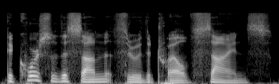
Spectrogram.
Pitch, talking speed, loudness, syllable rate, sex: 115 Hz, 195 wpm, -19 LUFS, 4.2 syllables/s, male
